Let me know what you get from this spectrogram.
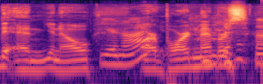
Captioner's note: laughs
